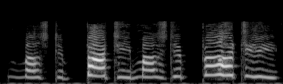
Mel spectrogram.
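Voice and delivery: high, loud sobbing wail; Winky. A narrator's reading. Winky through her hands to Master Barty, sobbing. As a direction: wail the name like a distraught little elf. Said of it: "sobbed Winky through her hands".

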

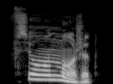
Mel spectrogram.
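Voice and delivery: very high snippy retort; caustic. A narrator's reading. Ёлка contradicting Феликс, caustic high voice. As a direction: insist pertly, pitched high. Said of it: "язвительно отозвалась Ёлка".

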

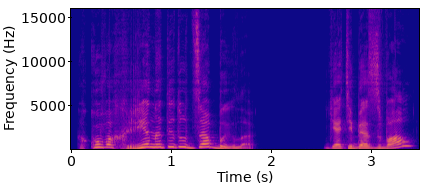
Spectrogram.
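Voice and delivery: angry rebuke. Acted. King angrily rebukes the duchess.

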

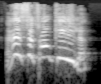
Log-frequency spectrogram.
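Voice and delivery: very high, loud scolding; bossy robber girl. Acted. Robber girl silencing Gerda, very high and bossy. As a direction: order it in a squeaky bandit-child voice.

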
